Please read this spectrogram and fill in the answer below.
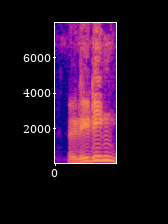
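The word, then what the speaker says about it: wrong: আমরা যদি silent letter না জানি রিডিং কিন্তু ভুল হবেই।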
